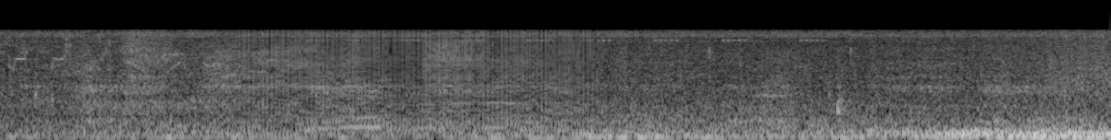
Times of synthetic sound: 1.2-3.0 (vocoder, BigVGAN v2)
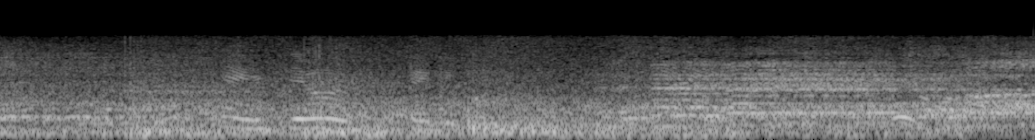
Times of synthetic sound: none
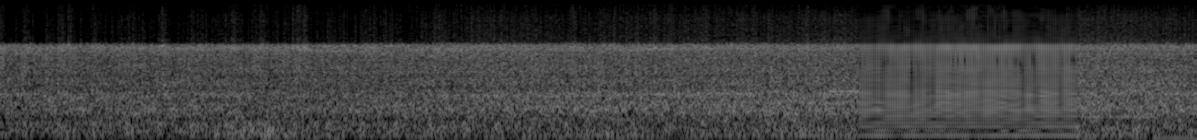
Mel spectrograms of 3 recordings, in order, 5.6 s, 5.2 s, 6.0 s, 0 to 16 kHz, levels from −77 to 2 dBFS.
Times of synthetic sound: 4.3-5.4 (vocoder, BigVGAN v2)

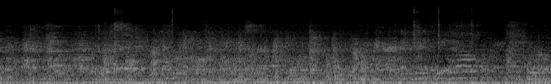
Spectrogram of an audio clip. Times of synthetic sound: 0.0-5.5 (codec, SNAC)

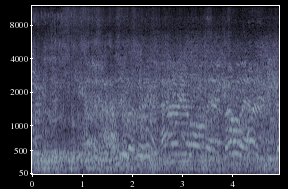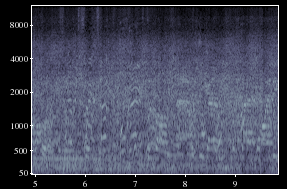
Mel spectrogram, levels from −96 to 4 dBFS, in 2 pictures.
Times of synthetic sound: 0.6-1.9 (codec, HILCodec)

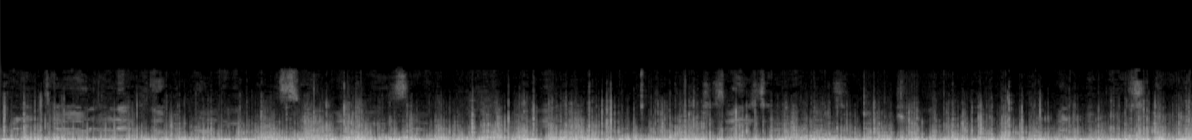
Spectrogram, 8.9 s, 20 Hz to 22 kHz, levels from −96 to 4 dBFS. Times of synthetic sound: 6.5-7.1 (autoencoder, DAC-VAE)

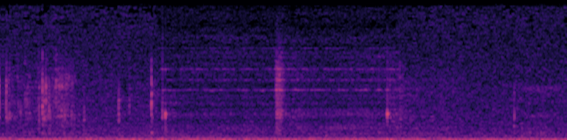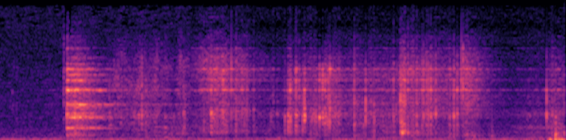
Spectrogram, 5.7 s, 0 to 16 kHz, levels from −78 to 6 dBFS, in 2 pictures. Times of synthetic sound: 0.8-2.0 (codec, SNAC); 3.8-5.7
